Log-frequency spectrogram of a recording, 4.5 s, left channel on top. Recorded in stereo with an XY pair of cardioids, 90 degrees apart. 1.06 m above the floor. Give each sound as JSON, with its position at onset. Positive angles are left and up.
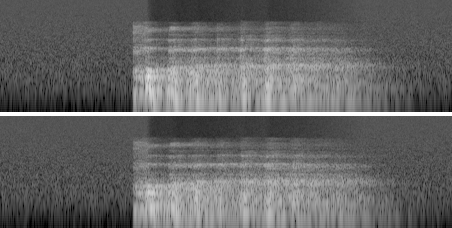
{"t": 1.3, "sound": "laughter", "azimuth_deg": 60, "distance_m": 3.0}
